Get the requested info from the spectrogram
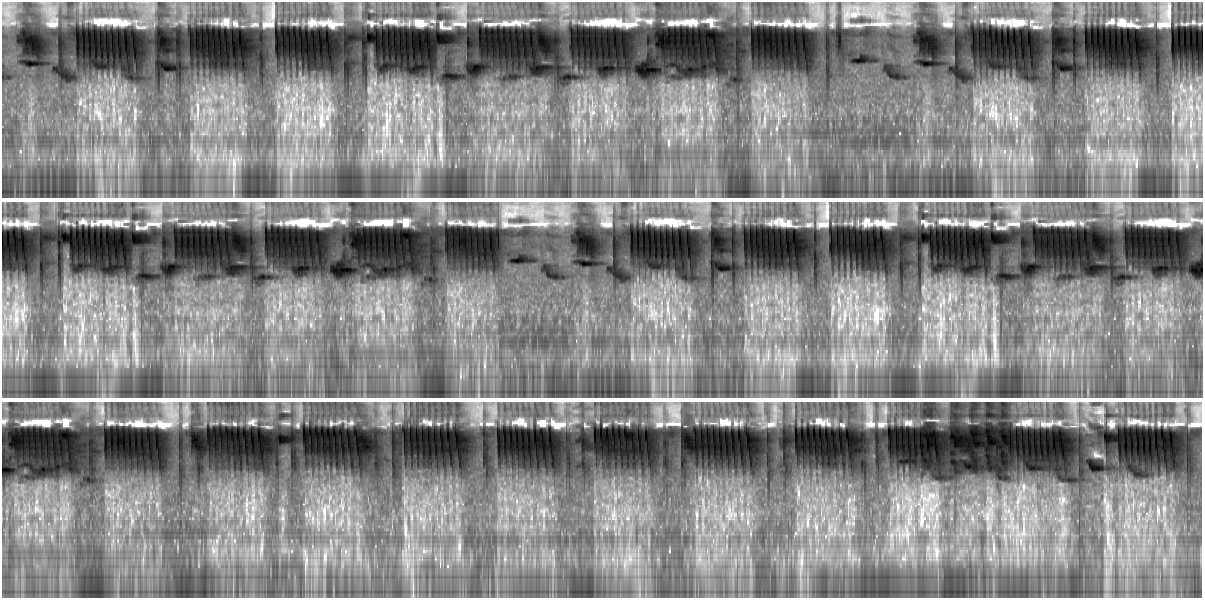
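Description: Caged hill prinia (ciblek gunung) singing: a long run of short, harsh, buzzy notes, about three every two seconds, with quick high chirps mixed in between them.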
